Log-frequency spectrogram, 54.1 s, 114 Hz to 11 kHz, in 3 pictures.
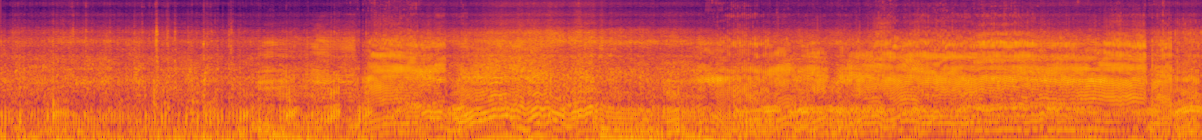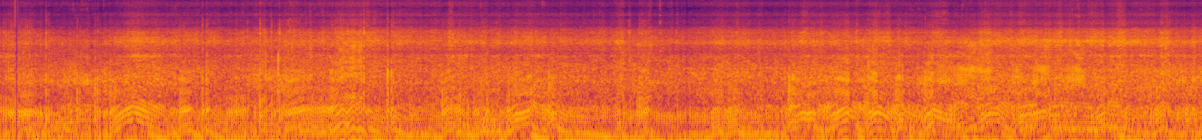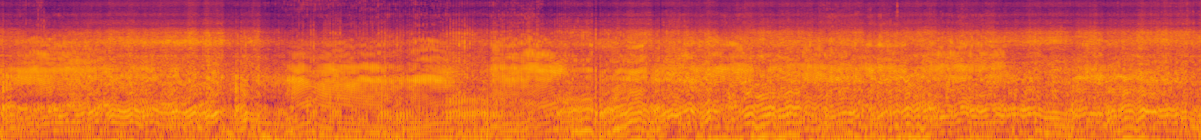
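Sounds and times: quad engine revving: 3.7 - 28.0, 28.6 - 54.0.

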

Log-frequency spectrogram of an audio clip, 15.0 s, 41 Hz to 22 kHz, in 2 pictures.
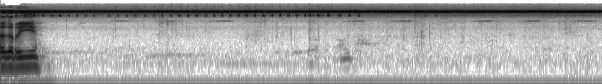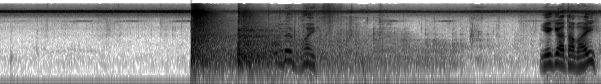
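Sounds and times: crickets high-pitched trill: 0.0 - 10.0
short cricket chirps: 0.0 - 10.0
rapidly pulsing cricket trill: 0.0 - 15.0.

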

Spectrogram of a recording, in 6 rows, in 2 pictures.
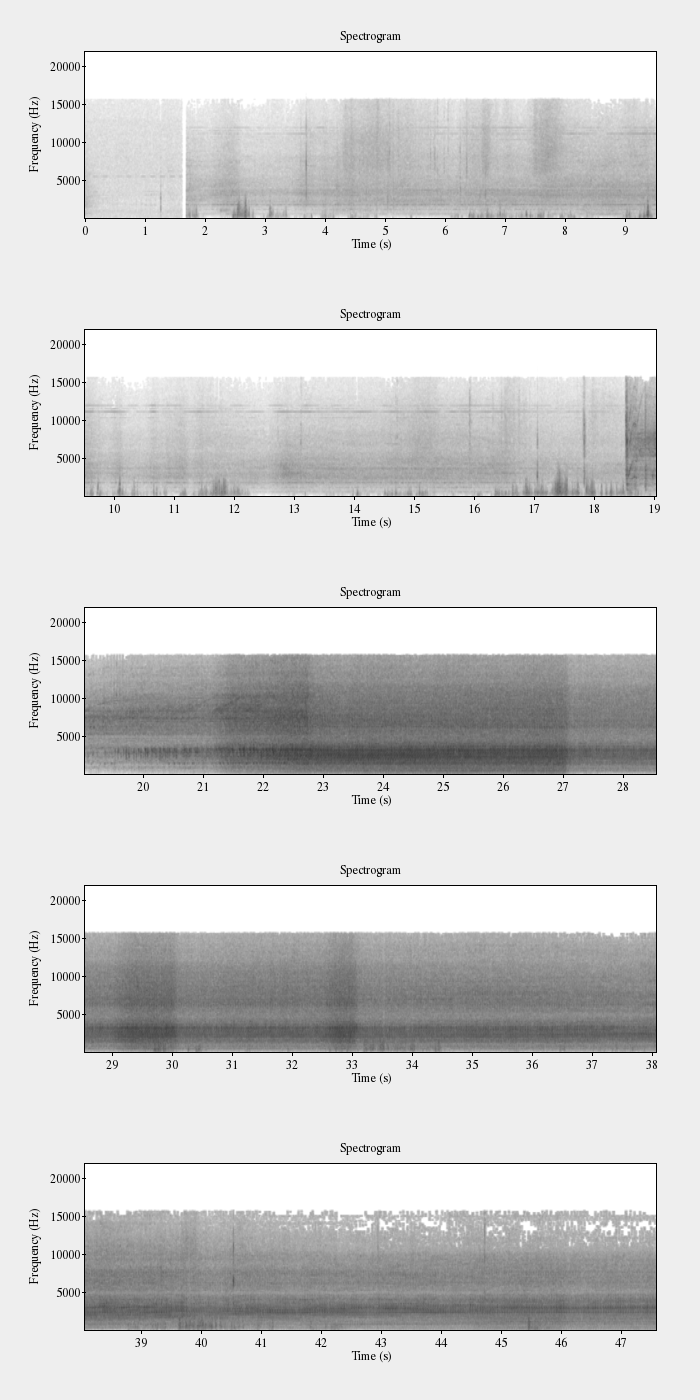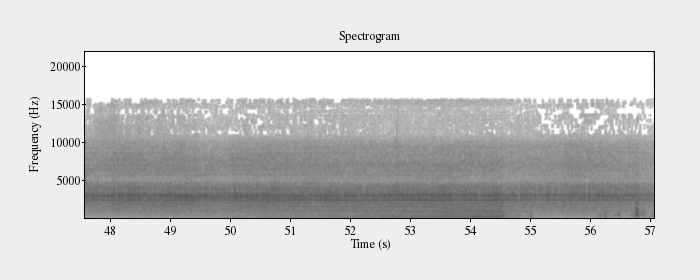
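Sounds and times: diesel engine running: 13.3 - 57.0.

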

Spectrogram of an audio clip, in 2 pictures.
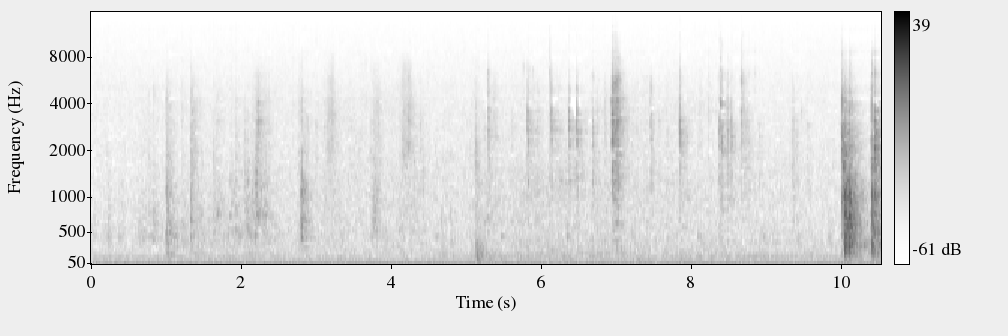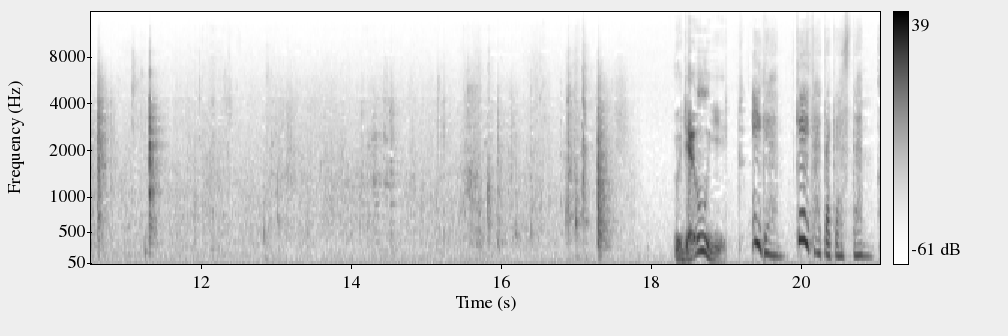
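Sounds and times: faint footsteps: 2.5 - 9.8, 10.7 - 18.0.

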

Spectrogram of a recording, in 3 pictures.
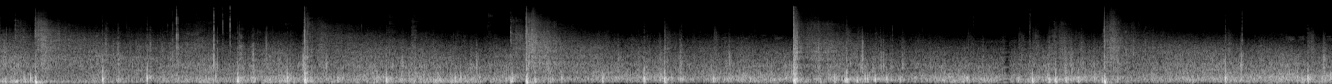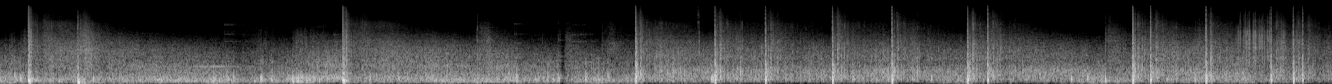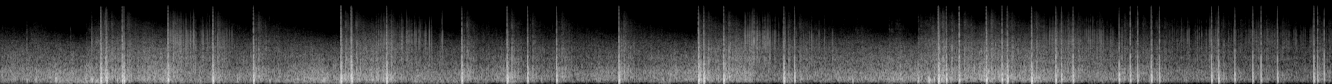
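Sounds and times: continuous background noise: 0.0 - 39.9
fireworks bangs: 0.0 - 39.9.

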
